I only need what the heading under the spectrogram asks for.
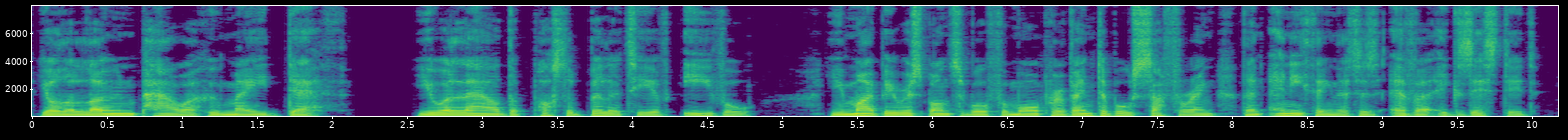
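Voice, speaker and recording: A man voicing a gentle, teasing woman companion who probes with playful questions while reading an audiobook. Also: lowish voice, fairly even intonation, normal speed, no echo, studio quality, close to an everyday voice. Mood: earnest.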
